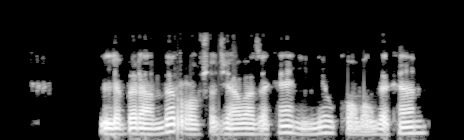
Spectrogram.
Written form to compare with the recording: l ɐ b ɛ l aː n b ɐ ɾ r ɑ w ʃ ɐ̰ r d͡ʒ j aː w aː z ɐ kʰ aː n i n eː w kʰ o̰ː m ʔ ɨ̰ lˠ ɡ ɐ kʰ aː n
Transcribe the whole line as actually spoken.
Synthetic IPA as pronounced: l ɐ b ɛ ɾ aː m b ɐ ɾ r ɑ w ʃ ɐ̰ d͡ʒ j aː w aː z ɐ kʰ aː n i n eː w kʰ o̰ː m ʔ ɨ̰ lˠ ɡ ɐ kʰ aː n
